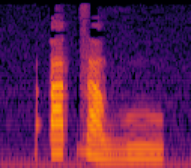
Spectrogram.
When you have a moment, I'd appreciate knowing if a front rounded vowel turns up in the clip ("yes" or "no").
no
